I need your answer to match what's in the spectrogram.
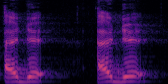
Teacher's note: احدنا لا يجري الصوت عند نطق الجيم هذه الجيم عاميه ولا يغير مكان الجيم بالتقديم الى الامام باستعمال منطقه امام وسط اللسان وهي منطقه الدال فيصير يقول اجئ اجئ اسمعوني جيدا الرجيم فهذا استعمال لطرف اللسان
